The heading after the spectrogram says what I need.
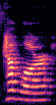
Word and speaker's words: Qevlar: to talk about is kevlar which is spelled with a q q e v l a r and kevlar is actually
